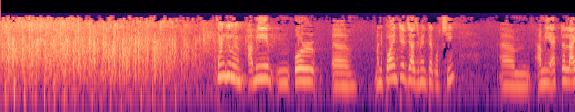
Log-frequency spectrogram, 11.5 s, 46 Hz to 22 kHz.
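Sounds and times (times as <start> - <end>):
audience clapping: 0.0 - 4.7
speech: 4.4 - 9.2, 10.0 - 11.5.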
